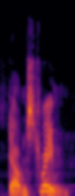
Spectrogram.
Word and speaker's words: downstream: The primary stress is placed on the second word and the secondary stress is on the first word, like in the word downstream. And the last type is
